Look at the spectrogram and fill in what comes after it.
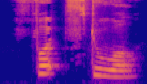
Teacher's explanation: school followed by a loose wide mouth book school book footstool you have a wide loose lips followed by the small tight Oh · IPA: /u/ vs /ʊ/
